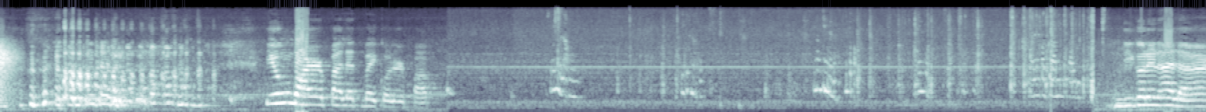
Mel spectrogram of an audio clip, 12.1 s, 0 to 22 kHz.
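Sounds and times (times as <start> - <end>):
animal whimpering: 5.5 - 11.0.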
